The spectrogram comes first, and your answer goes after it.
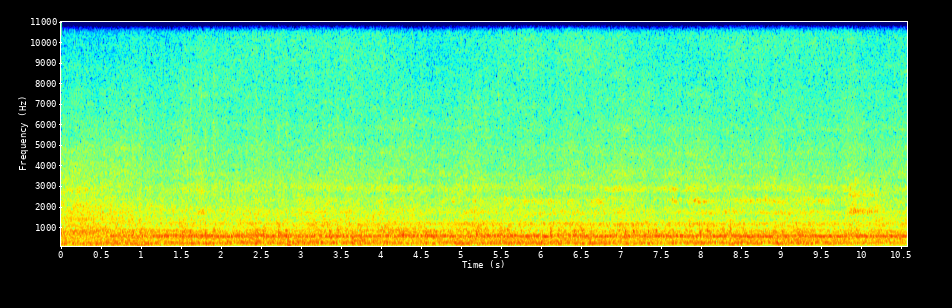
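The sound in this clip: Train passing close to a Tokyo station: a steady, loud rumble with a sustained tonal hum that holds evenly throughout, with no distinct breaks or separate events.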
